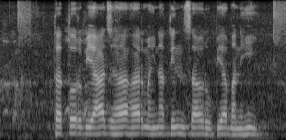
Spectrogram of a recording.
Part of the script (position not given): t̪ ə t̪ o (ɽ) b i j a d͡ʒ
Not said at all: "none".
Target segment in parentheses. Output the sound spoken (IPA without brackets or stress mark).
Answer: ɾ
